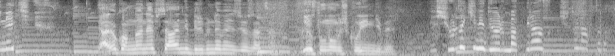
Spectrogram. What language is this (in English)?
Turkish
